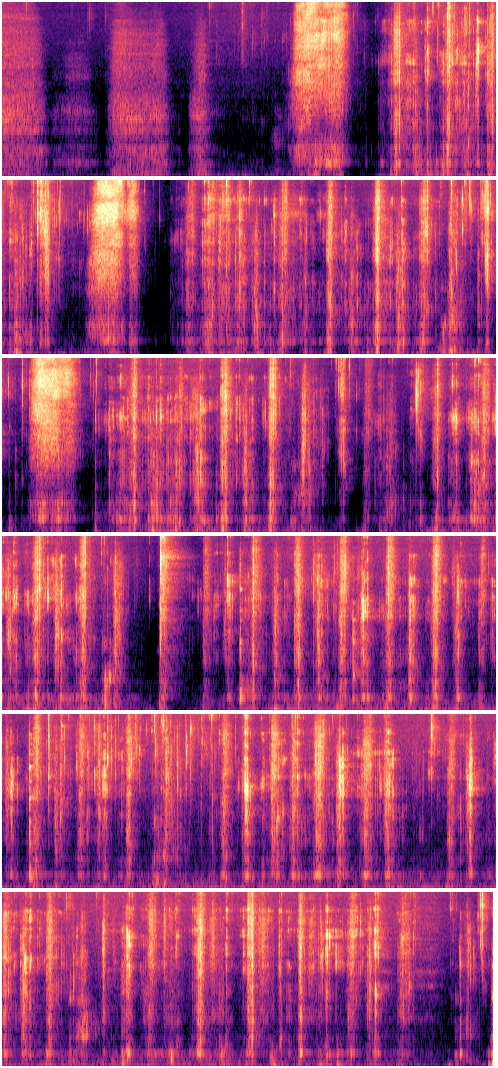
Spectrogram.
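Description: Close-miked chewing of Chapagetti black bean noodles with green onion kimchi: wet crunching and mouth sounds throughout. A few louder, longer bursts come in the first ten seconds or so.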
